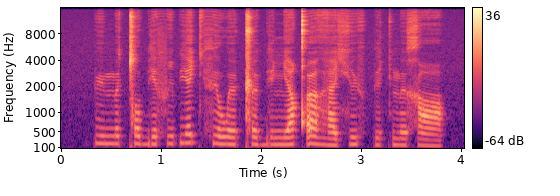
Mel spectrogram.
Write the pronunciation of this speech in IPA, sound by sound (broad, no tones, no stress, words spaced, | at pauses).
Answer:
pymø ǀobʲefipjec fʲowøǁø bʲøɲeqʼyə̯ɦæ çyfpʲocmø xɑ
